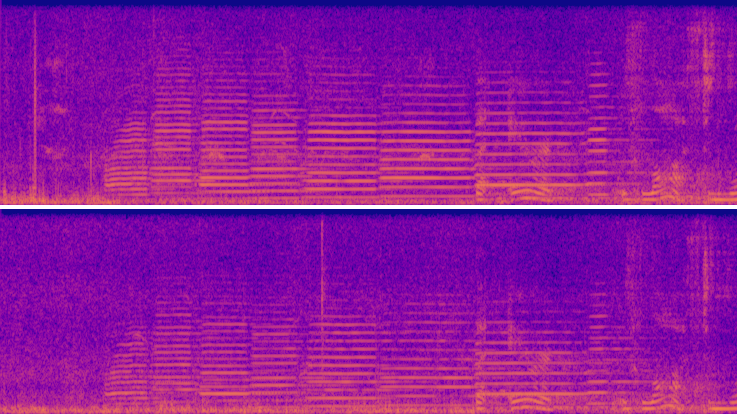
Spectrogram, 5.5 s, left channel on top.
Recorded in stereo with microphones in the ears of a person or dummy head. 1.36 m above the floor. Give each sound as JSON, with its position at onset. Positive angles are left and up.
{"t": 0.8, "sound": "a trumpet", "side_deg": 25, "distance_m": 1.2}
{"t": 3.6, "sound": "a woman speaking", "side_deg": 15, "distance_m": 1.3}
